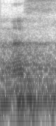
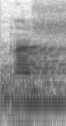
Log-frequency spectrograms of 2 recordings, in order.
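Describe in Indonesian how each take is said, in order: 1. Konsonannya adalah bunyi s biasa. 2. Konsonannya adalah bunyi sh. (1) "bukan nas" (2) "tapi nash, suaranya tengah"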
